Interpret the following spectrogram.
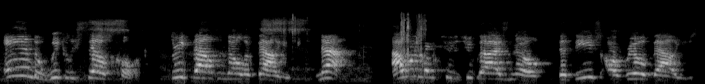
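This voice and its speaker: A woman giving a live sales training pitch as presenter, emphatic and repetitive, checking in with listeners with short questions. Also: lively intonation, moderate pace, pushed and bright, slight background noise, rough recording.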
